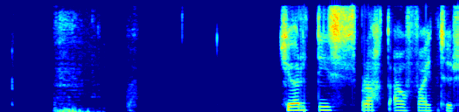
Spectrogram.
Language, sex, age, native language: Icelandic, female, 8, Icelandic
